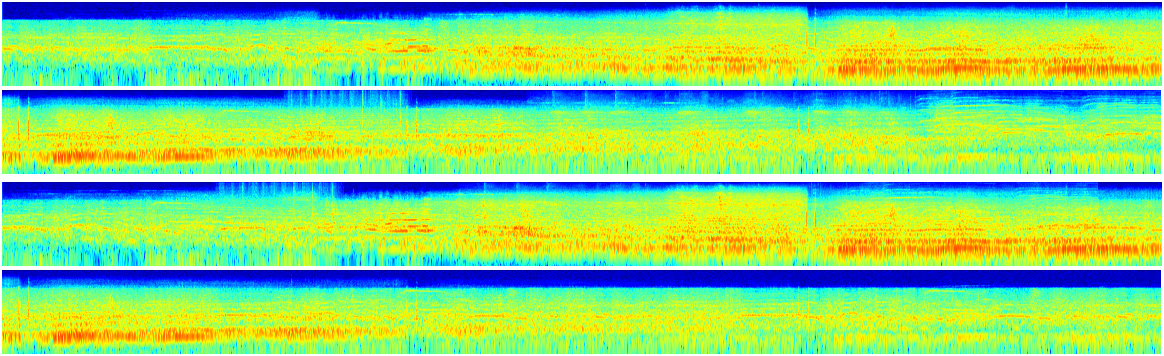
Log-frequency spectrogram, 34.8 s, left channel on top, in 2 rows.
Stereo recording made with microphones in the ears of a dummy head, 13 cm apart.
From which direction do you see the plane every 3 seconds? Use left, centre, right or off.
right, right, right, right, centre, left, left, left, left, left, left, left.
